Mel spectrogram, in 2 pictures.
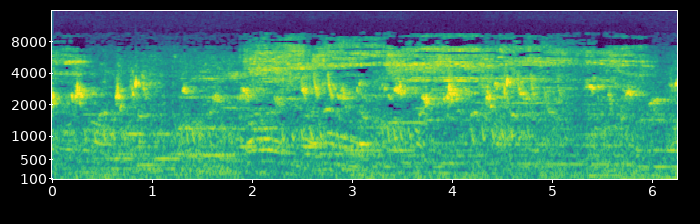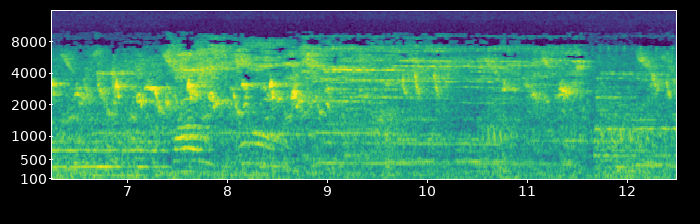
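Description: Several birds chirping and calling over and over, short twittering notes and warbled phrases, above a steady low background hum.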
